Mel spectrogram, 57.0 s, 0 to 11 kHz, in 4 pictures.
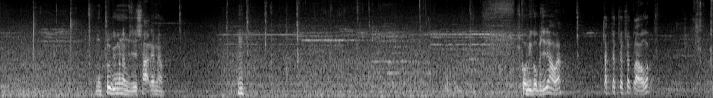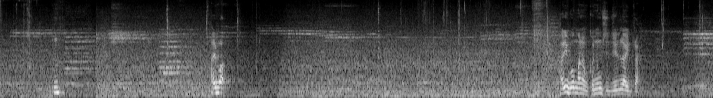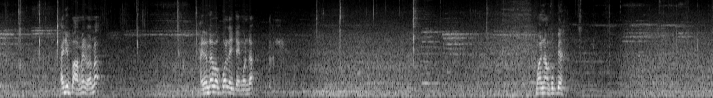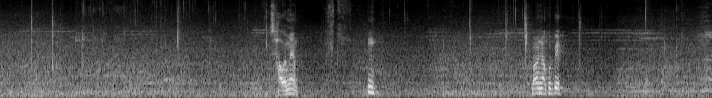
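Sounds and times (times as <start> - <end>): road traffic rushing: 0.0 - 57.0
vehicle horn tooting: 5.6 - 10.4, 14.4 - 18.2.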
